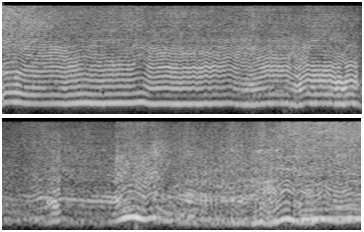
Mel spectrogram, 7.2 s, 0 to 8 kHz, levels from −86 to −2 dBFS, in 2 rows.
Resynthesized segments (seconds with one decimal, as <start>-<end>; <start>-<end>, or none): 1.0-3.4; 3.8-6.2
